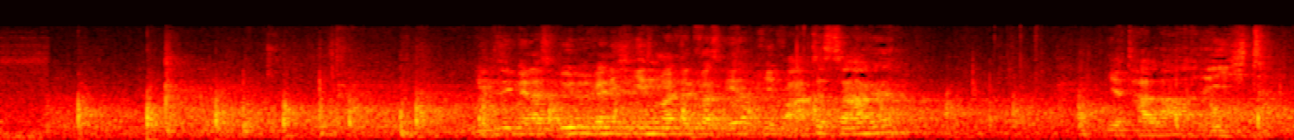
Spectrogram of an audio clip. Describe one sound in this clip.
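Footsteps echo in a large hall.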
